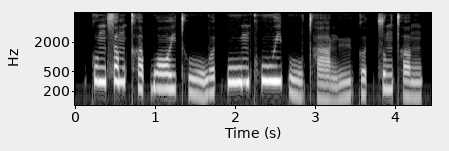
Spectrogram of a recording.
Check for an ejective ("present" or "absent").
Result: absent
